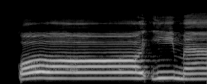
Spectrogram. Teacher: اس پہ مد بھی ہے، تو ہم اسے 4 حرکت کے برابر کھینچ کے پڑھیں گے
